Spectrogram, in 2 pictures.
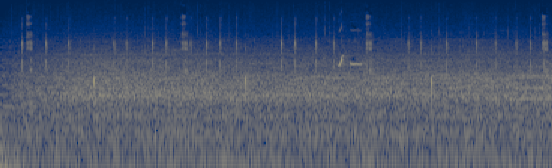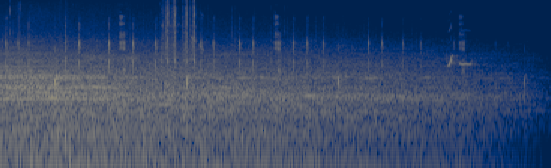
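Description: Steady room noise with faint taps and a few short electronic tones and quick rising chirps from mobile phones in use. It all fades away over the last few seconds.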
